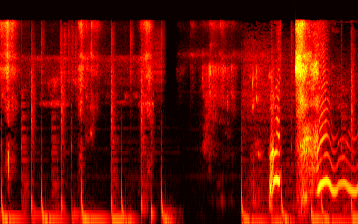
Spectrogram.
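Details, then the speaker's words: Comic, deliberately performed sneezes demonstrating different funny styles of sneezing: a string of short, sharp sneeze-like bursts over background music and laughter. "so guys I'm here to show you guys how how we Nigerians sneeze we have different ways of sneezing"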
